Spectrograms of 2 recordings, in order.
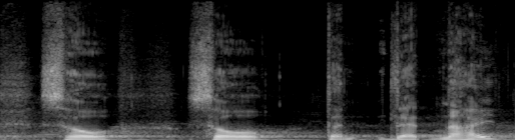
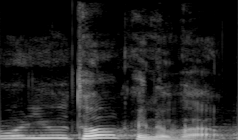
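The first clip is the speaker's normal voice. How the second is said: high, scoffing disbelief; incredulous scoff; faster than usual. Real, not acted. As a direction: scoff at the idea, pitched up high. Teacher scoffs at the story.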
